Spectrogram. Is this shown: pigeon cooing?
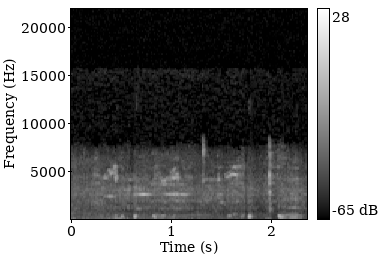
yes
